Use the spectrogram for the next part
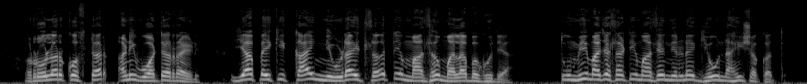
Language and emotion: Marathi, angry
